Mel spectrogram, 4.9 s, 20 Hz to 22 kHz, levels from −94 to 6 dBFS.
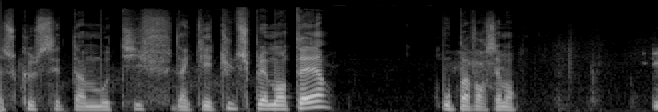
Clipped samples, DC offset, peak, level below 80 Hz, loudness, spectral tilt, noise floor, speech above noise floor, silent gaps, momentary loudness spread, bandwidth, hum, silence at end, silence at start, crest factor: under 0.1%; under 0.1%; -10 dBFS; -70 dBFS; -28 LUFS; -5 dB/octave; -77 dBFS; 49 dB; none; 14 LU; 16.5 kHz; none; 0 s; 0 s; 20 dB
